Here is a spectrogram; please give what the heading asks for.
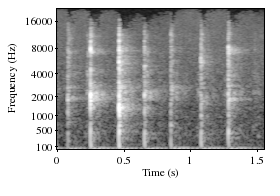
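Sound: brief applause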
